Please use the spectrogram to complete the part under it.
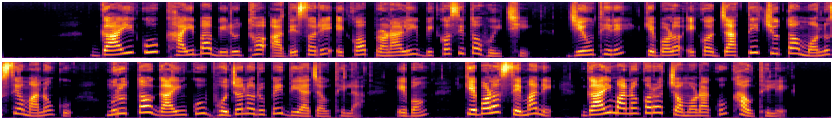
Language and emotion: Odia, neutral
